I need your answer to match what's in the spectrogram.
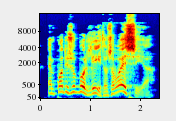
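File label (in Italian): "sobbollito", vocabolario dialettale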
